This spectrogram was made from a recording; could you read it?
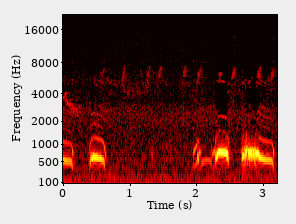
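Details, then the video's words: ['Spotted dove hen used as a lure to rouse males: two soft, low coos, a silence of over a second, then a quick note followed by two fuller coos, the last long and slightly rough.'] "TIẾNG CU GÁY MÁI SIÊU NHẠY DÙNG KÍCH BỔI KHÓ TÍNH"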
